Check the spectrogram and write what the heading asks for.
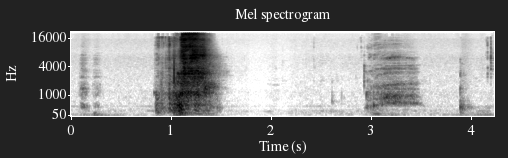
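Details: An induced, very wet sneeze during attempts to hold sneezes back, with coughing and some nasal blood: a catch of breath, then a loud explosive sneeze spraying the hand and a softer breathy follow-up.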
